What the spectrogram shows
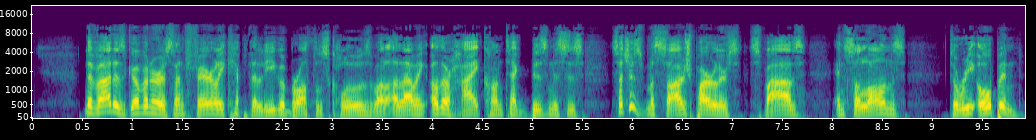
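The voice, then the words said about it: Put-on Irish accent. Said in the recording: “I'm going to try and do an Irish accent just to keep with her personality. ... That was pretty good, right?”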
